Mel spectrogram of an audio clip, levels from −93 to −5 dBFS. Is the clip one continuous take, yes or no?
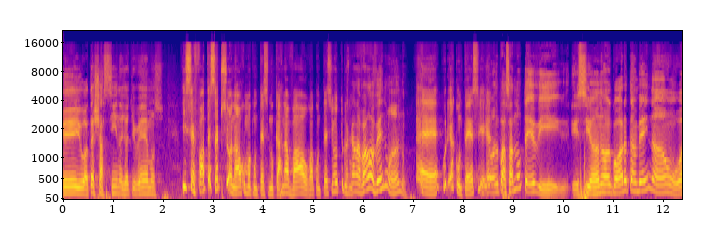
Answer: yes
